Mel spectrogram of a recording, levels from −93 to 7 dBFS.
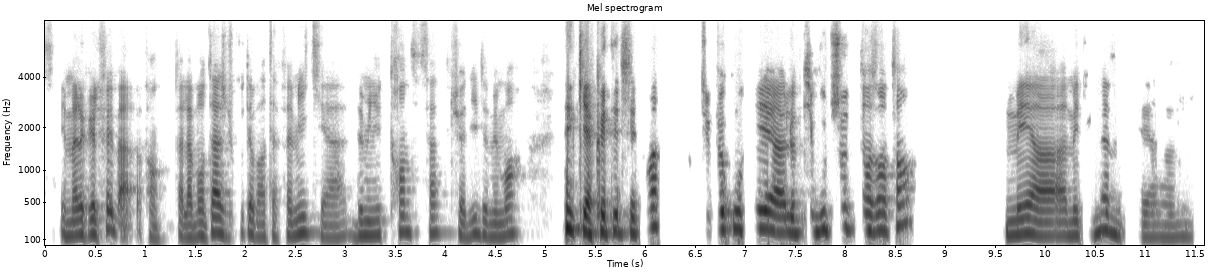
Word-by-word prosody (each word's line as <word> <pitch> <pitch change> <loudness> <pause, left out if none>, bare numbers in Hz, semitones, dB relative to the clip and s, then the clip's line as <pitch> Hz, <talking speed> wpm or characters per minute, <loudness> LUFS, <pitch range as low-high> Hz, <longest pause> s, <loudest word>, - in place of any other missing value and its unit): et 150 - -8
malgré 140 +3 0
le - - -6
fait, 195 - -1
bah - - -5
enfin, 115 -4 -13
tu - - -10
as - - -4
l'avantage, 130 +5 0
du 125 - -16
coup, 160 - -20
d'avoir 125 -5 -5
ta 130 - -13
famille 145 +7 -5
qui 155 -6 -13
est - - -10
à 115 +2 -11
2 135 0 -7
minutes 140 +1 -5
30, 170 -1 -6
c'est 165 +1 -23
ça? 155 0 -9
Tu 155 -4 -9
as - - -6
dit 145 +5 -6
de 140 - -6
mémoire, 140 +4 -6 0.5
qui 195 - +5
est 165 - +13
à - - +7
côté 170 +1 +5
de 155 - -2
chez 160 -1 +1
toi. 220 - +5 0.4
Tu - - -13
peux 190 0 +3
confier, 195 0 +4
heu, 160 -1 +6
le 155 -1 +2
petit 165 +1 -5
bout 185 - +3
de 170 - -1
chou, 220 +3 -4
de 190 - -7
temps 180 -2 +1
en 180 - +3
temps? 225 +8 -3 0.9
Mais 145 +2 +1
heu, 130 0 +1
mais 135 +1 -3
tout 140 - -25
de 155 - -2
même, 160 -7 -1 0.2
c'est 125 - -9
hem 120 0 -11
150 Hz, 285 wpm, -22 LUFS, 130-170 Hz, 0.9 s, est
